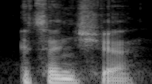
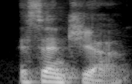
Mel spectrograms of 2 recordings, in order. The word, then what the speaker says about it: Essentia: And forgive me if I pronounce it wrong, but is it the Essentia Foundation, or is it Essentia? Essentia. Essentia.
